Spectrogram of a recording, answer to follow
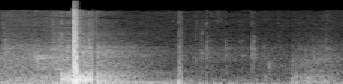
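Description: A security door banging shut with one loud bang about half a second in, followed by a smaller click of the latch.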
